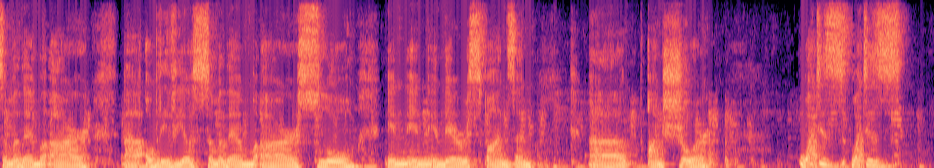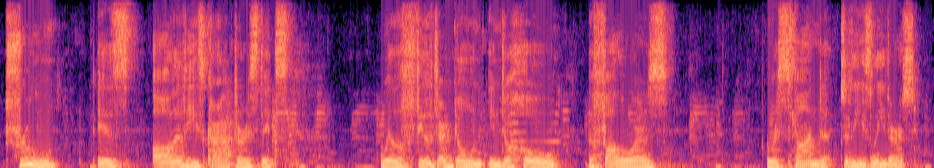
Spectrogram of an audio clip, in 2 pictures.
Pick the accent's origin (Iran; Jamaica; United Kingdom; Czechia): Jamaica; now in Canada; I'm originally Jamaican. Now I live in Canada. We're, you know, very close to the United States.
